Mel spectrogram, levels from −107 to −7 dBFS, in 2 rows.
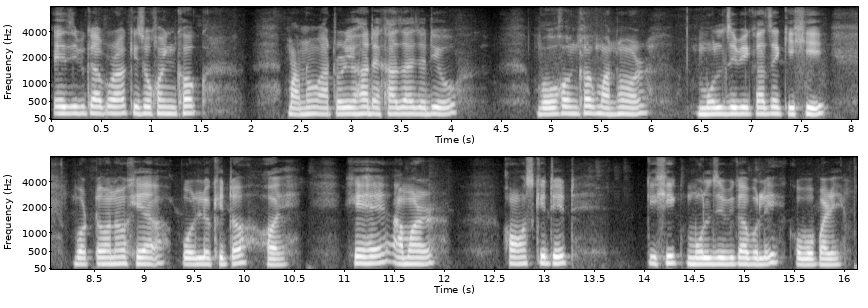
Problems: none marked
